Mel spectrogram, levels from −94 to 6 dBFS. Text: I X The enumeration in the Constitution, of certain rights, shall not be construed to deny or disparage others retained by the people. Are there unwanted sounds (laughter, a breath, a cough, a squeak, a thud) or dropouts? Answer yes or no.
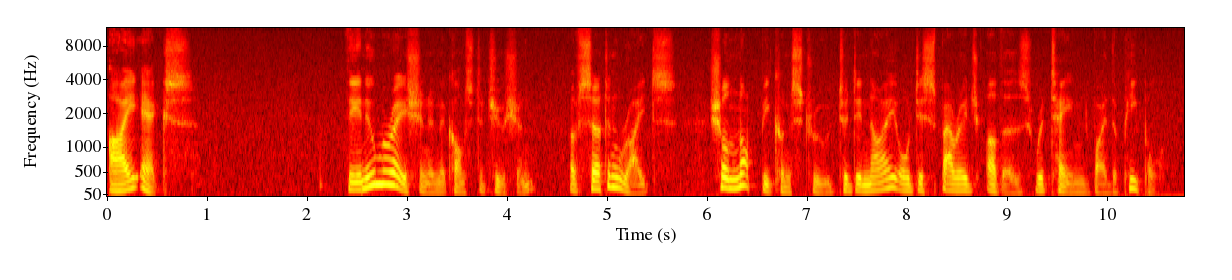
no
